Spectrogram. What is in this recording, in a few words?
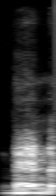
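"been", robot voice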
